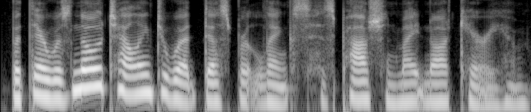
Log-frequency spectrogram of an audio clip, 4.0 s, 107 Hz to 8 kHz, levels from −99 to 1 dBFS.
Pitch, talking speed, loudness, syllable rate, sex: 180 Hz, 225 wpm, -17 LUFS, 5.7 syllables/s, female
